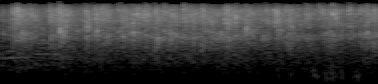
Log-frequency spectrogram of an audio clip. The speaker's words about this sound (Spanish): Aplauda al Rey de Reyes, señores y señores.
